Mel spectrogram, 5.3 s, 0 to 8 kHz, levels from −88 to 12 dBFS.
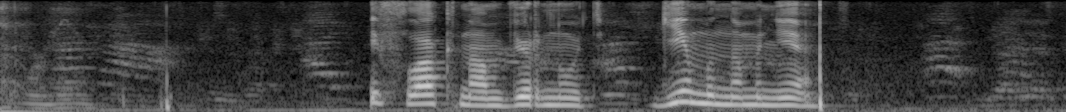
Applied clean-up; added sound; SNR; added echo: none; none; none; none.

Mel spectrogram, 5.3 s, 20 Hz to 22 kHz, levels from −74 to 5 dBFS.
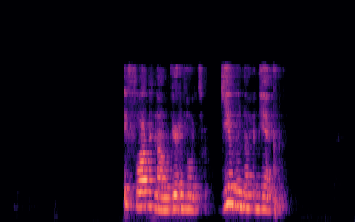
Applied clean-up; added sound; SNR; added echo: neural mask model DeepFilterNet 3.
